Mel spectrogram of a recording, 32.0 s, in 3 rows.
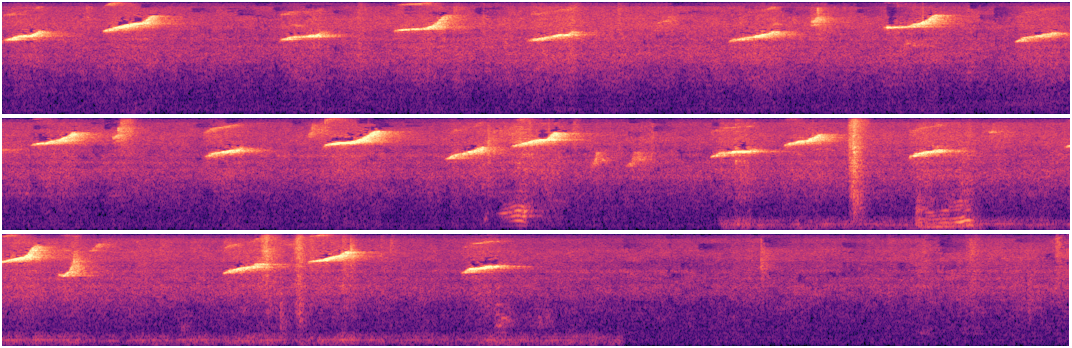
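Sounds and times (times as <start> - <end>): bird chirping whistled notes: 0.0 - 1.7, 2.8 - 3.4, 5.3 - 6.0, 7.3 - 8.0, 10.2 - 12.0, 12.8 - 14.6, 15.2 - 17.2, 17.8 - 19.1, 19.8 - 20.4, 21.3 - 22.4, 23.6 - 25.1, 26.0 - 26.8.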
